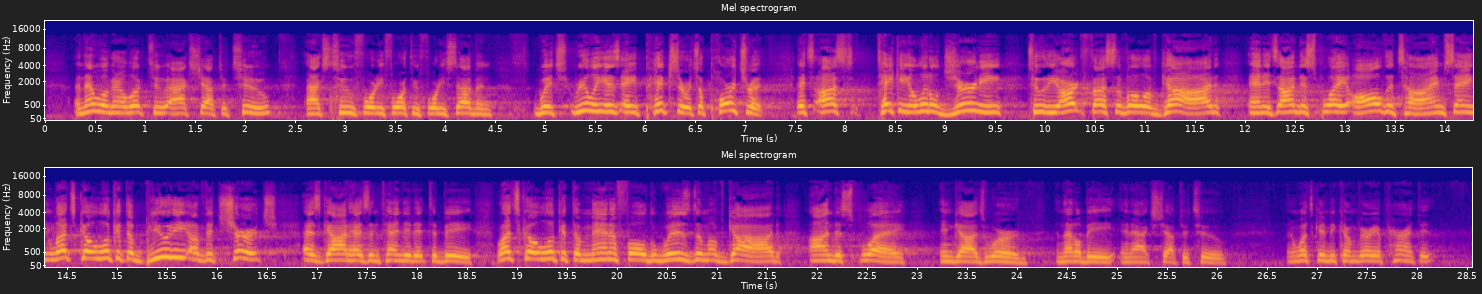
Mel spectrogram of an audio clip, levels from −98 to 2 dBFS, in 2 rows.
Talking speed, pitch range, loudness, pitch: 185 wpm, 180-245 Hz, -19 LUFS, 210 Hz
